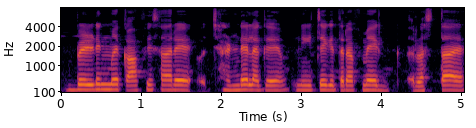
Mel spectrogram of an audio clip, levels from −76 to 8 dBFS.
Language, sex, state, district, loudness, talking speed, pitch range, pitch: Hindi, male, Uttar Pradesh, Etah, -23 LUFS, 155 wpm, 160-170 Hz, 165 Hz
